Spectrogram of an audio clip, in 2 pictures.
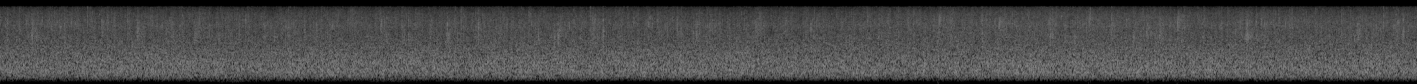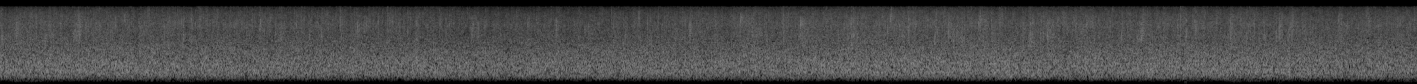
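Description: Steady light rain falling on a roof and the ground: an even hiss of many small drop hits, unchanging throughout.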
